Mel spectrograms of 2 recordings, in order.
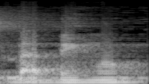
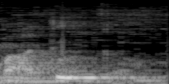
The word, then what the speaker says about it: Badingu: She can't pronounce my local name. It's Badingu. Badingu.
